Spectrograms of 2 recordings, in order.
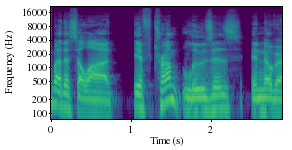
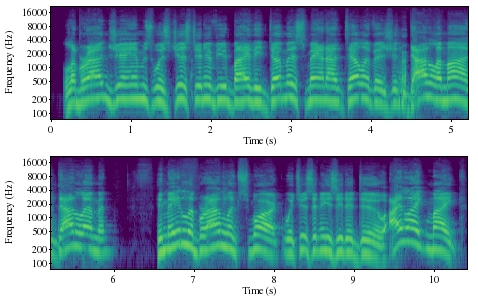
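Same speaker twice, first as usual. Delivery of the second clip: very high-pitched voice; 9 semitones higher, 4 dB louder than usual. Reading a president's tweet aloud to the guest: Donald Trump voice. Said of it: "read Trump's tweet to you in his voice".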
